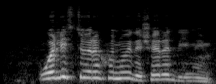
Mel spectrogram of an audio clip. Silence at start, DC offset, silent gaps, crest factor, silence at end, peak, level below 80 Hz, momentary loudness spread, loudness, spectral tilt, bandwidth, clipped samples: 0.4 s; under 0.1%; none; 20 dB; 0.05 s; -4 dBFS; -62 dBFS; 7 LU; -22 LUFS; -5.5 dB/octave; 15 kHz; under 0.1%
